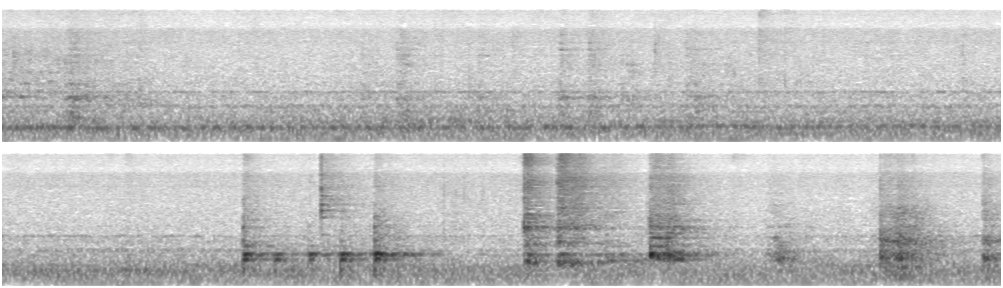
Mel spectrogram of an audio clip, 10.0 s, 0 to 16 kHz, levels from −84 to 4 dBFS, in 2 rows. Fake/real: fake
